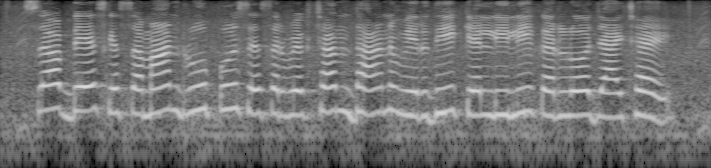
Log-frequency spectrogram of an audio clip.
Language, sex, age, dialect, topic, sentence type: Maithili, female, 18-24, Angika, banking, statement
